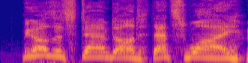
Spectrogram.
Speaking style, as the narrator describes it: Major Winthrop shouted

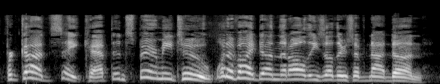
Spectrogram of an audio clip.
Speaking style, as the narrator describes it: Upon hearing this, Will Atkins cried out

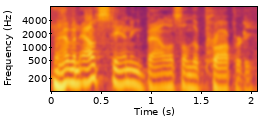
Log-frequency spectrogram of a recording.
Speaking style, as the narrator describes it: she says

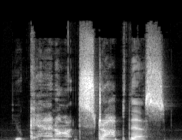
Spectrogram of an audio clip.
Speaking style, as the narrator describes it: Ravier said, whispering in his ear

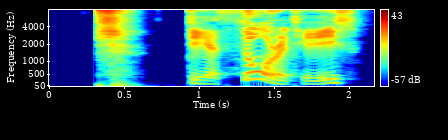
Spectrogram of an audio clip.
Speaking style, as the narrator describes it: Ran Xiao Wu scoffed again

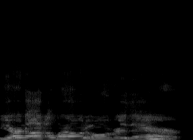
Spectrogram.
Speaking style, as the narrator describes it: the other one shouts back after you

